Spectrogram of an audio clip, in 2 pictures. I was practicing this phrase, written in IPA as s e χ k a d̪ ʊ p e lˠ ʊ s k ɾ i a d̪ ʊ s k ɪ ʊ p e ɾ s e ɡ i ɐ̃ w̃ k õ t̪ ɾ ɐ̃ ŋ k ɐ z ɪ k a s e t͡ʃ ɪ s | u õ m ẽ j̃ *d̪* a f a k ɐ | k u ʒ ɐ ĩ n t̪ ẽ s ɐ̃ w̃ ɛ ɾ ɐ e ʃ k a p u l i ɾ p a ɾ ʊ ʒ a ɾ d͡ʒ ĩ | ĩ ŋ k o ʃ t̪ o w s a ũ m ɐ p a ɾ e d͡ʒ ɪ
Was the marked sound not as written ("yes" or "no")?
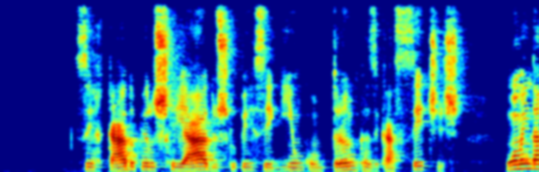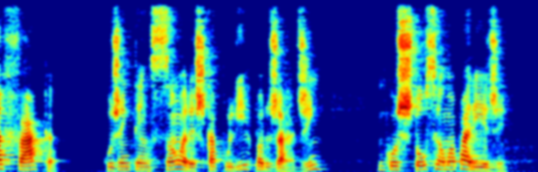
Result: no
